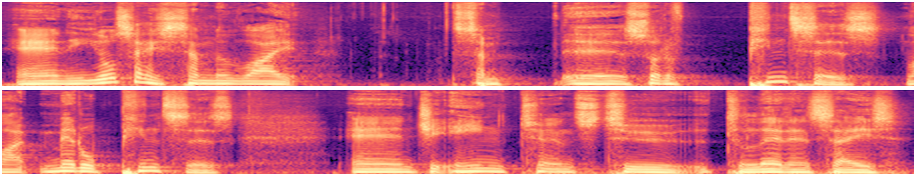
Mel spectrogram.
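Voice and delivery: ordinary talk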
